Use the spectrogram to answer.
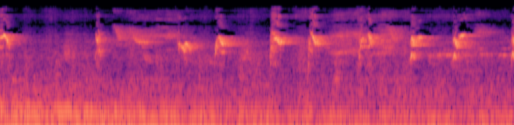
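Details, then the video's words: Kepodang (Black-naped oriole) singing 'sampe teler', used as a lure or master recording; soft, thin whistles punctuated by sharp chips, spaced about once a second. "Kepodang Podang kicau sampe telerrr"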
